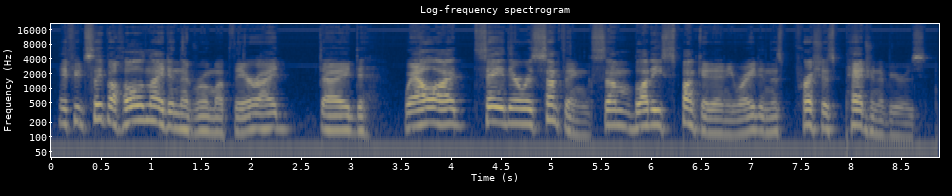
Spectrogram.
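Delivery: usual speaking voice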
